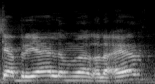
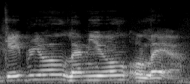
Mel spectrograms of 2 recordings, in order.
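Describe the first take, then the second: First: The name is said with its original pronunciation. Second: The name is said with an Australian pronunciation. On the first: This is the name's own pronunciation. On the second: This is how people in Australia say it.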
